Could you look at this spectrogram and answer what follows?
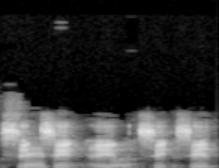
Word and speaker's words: c'est: C'est très beau ici, and T should be silent. T should be silent. Like S-A-Y. How you will pronounce the word in English? S-A-Y. Say.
